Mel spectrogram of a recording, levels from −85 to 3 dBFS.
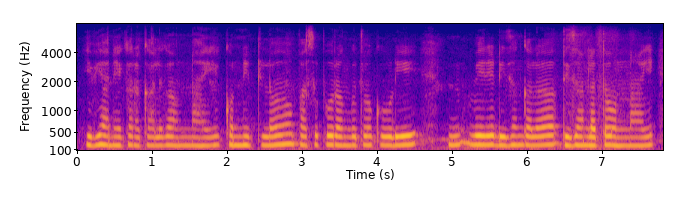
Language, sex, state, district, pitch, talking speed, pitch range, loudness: Telugu, female, Telangana, Hyderabad, 200 Hz, 100 wpm, 195-210 Hz, -16 LUFS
